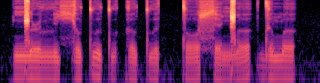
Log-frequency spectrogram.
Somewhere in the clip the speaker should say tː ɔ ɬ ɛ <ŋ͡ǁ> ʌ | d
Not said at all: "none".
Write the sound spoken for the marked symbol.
ŋ͡ǁ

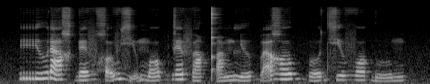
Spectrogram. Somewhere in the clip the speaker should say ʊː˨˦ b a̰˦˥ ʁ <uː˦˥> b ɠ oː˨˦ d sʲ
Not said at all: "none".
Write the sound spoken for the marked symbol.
oː˦˥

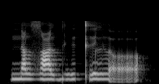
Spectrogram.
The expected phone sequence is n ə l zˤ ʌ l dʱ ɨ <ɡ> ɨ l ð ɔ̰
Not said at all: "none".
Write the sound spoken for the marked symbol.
kʼ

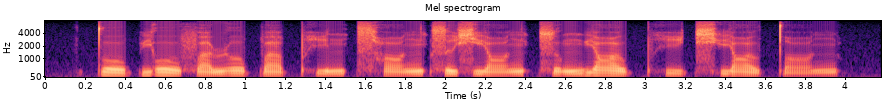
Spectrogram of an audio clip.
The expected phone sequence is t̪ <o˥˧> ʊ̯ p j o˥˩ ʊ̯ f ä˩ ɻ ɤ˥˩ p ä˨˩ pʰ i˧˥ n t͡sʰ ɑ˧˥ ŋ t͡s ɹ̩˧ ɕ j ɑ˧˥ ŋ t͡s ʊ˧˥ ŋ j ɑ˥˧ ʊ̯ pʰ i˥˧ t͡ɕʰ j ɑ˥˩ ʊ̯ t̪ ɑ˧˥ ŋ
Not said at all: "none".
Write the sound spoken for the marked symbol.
o˥˧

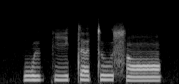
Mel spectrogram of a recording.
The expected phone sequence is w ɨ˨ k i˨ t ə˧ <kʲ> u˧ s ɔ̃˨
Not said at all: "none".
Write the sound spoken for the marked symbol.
t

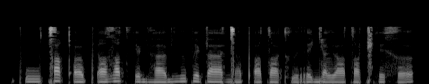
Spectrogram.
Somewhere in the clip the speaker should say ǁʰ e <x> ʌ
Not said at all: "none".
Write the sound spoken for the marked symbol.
x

